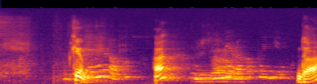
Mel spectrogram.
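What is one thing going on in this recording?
An elderly man lectures calmly.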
